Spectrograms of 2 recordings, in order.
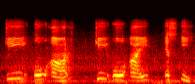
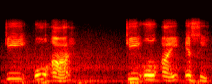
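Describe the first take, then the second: Both takes have the same delivery.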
